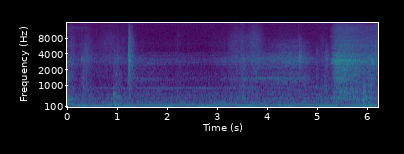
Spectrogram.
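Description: A man taking one long sniff over a glass of ale to smell its aroma, near the end, over a low steady hum.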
